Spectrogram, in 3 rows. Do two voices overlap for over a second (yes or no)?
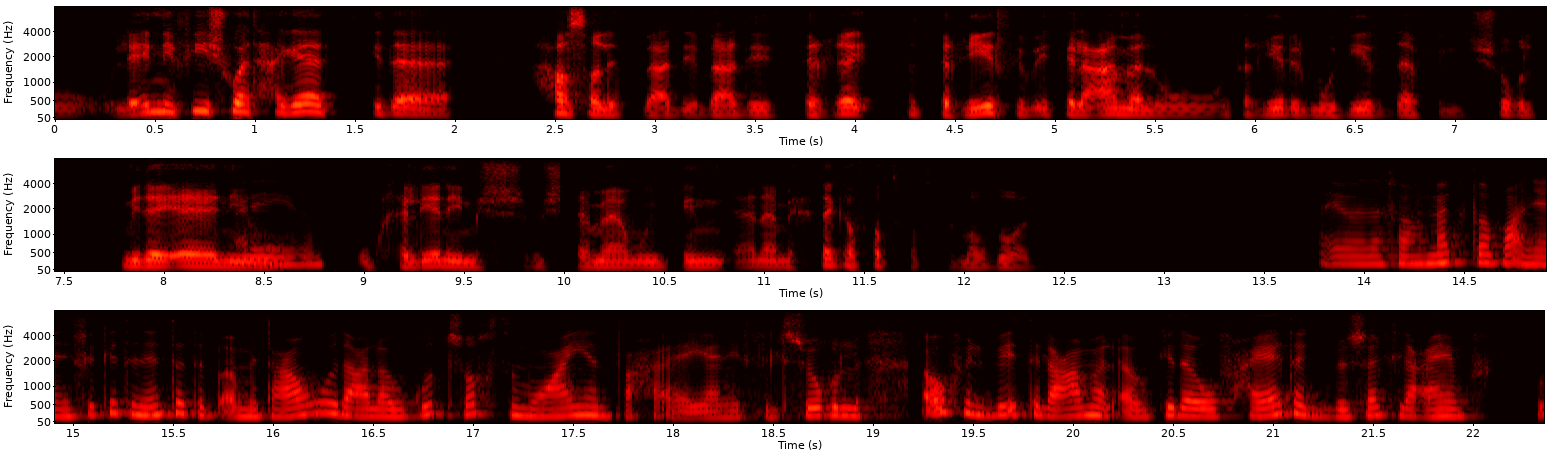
no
